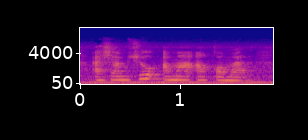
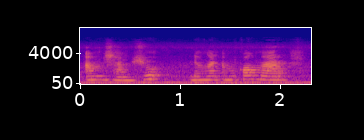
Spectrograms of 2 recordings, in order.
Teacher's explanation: Nah, Tamtamania ini bahasa sebagian kabilah Arab di mana huruf alif lam ta'rif diganti dengan alif dan mim yang pengucapannya itu lebih condong ke huruf mim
